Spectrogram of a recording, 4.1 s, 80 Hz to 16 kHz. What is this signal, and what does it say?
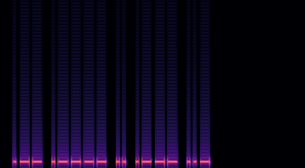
Morse code, heard as a keyed tone, about 28 wpm, 700 Hz. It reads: W1IJU
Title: USA Call Signs - 5 Characters - Repeated 3x - 28wpm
